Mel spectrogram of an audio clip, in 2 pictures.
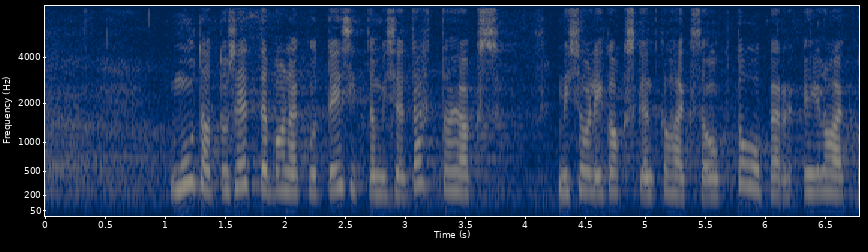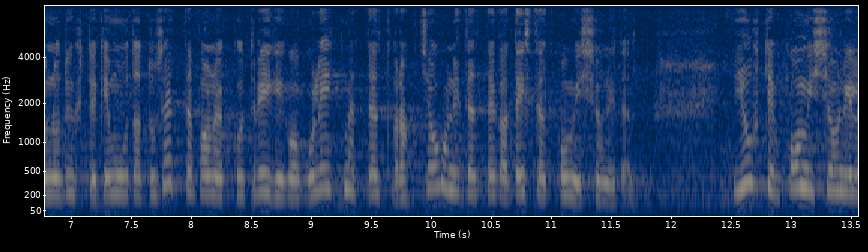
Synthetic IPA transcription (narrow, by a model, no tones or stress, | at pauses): muːd̪̥ɑt̪ːˑuse̞t̪ːe̞pɑne̞kːˑut̪ːeesʲit̪ːˑɑmise̞t̪æht̪ˑɑjɑks | miso̞lʲikɑkske̞nd̪̥̚kɑɦe̞ksɑo̞kt̪o̞ːb̥e̞ɾe̞jlɑɦe̞kːˑunud̪yht̪e̞ɡ̥imuːd̪̥ɑt̪ːˑuse̞t̪ːe̞pɑne̞kːˑut̪ːˑriːɡ̥iko̞ɡ̥uliːkme̞t̪ːe̞lt̪frɑkt̪sio̞ːnid̪̥e̞lt̪ːˑe̞ɡ̥ɑt̪e̞jst̪e̞lt̪̚ko̞misjo̞nid̪̥e̞̰lt̪ | juht̪ib̥̚ko̞misːio̞nʲil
